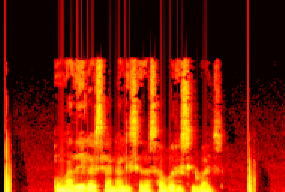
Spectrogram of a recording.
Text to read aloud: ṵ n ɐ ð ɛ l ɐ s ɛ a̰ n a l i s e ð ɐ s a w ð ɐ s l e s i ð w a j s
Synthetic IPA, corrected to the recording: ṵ ŋ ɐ ð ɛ l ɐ s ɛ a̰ n a l i s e ð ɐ s a w ɣ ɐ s r e s i ð w a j s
